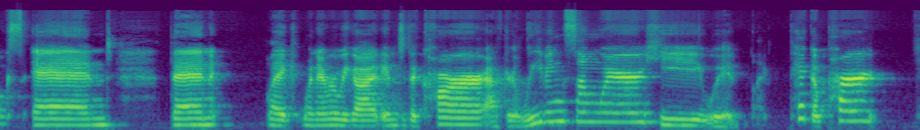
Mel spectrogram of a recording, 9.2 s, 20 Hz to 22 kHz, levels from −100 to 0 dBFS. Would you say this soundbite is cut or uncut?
uncut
